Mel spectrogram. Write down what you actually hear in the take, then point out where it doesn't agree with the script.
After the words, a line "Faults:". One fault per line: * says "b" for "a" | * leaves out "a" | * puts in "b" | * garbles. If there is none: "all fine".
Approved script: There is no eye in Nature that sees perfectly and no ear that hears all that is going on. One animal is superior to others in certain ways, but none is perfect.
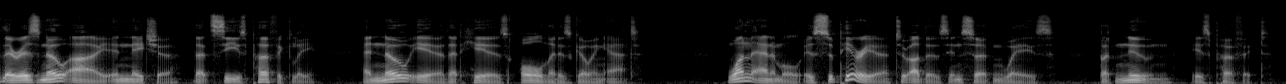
There is no eye in Nature that sees perfectly and no ear that hears all that is going at. One animal is superior to others in certain ways, but noon is perfect.
Faults:
* says "at" for "on"
* says "noon" for "none"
